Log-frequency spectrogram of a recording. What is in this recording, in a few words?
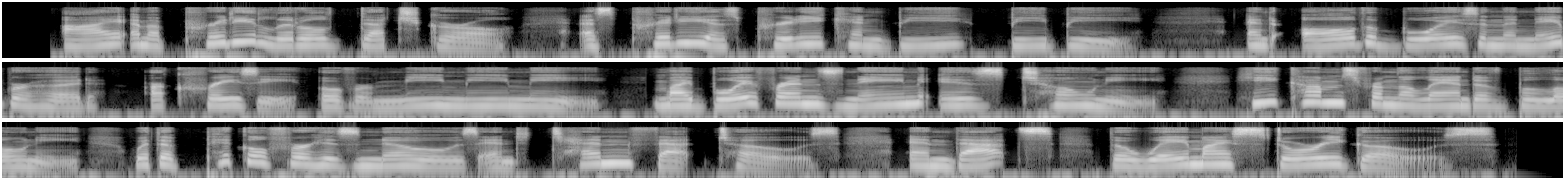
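female US, classic rhymes; I am a Pretty Little Dutch Girl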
